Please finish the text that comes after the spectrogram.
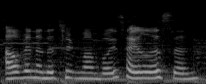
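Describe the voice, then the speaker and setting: A woman's voice: high voice, fairly even intonation, a little fast, soft background music. A woman streamer chatting casually and giggling, switching between English and Japanese. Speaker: VTuber streamer. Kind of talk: casual live-stream chat.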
